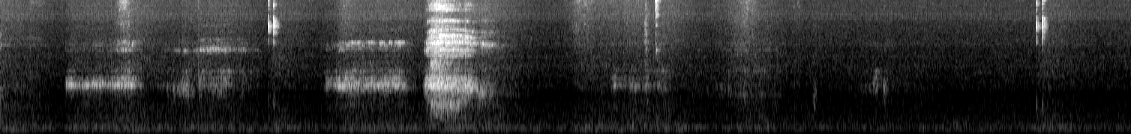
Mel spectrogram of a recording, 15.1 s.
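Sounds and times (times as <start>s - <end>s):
faint steady hum: 0.0s - 15.0s
computer mouse click: 3.6s - 3.8s, 13.8s - 14.0s.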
